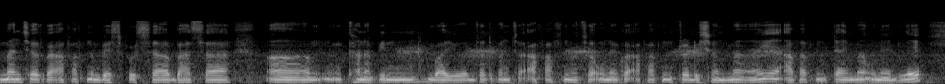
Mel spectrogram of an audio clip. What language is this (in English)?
Nepali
